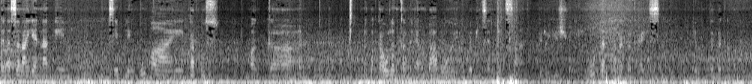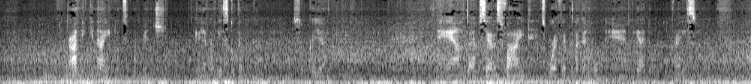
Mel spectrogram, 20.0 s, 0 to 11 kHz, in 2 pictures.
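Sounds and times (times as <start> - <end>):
car cabin rumble: 0.0 - 20.0.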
